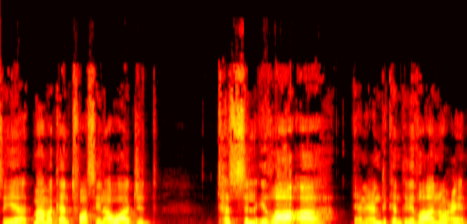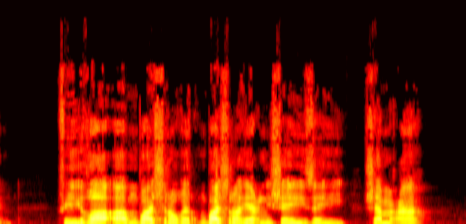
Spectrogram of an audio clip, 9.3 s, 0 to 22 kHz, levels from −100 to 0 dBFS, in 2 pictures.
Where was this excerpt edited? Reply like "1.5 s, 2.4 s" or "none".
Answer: 6.6 s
